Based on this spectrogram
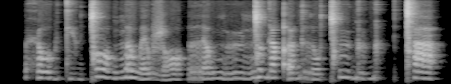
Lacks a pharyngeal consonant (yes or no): no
